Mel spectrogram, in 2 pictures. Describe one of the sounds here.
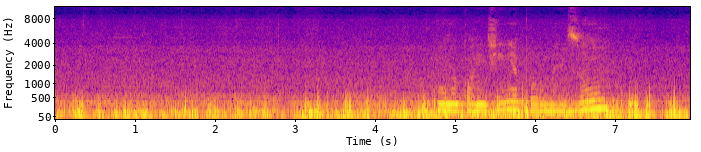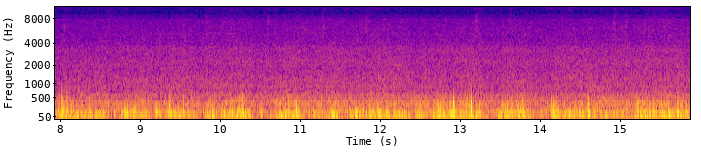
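A crochet hook pulls yarn through stitches with a soft rustle.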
